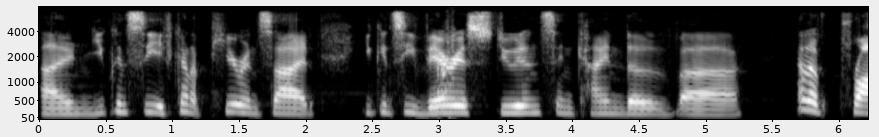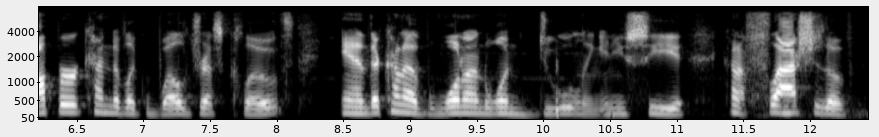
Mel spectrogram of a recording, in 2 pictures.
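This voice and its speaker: A man working as game master, improvising tabletop roleplay narration in informal, halting pieces. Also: fairly high pitch, pushed and bright, clear, resonant tone, no room sound. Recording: slightly dull audio, music underneath. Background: music.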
